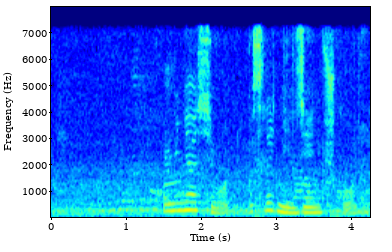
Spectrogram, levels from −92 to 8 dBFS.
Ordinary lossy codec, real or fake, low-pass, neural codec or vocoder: MP3, 48 kbps; real; 7.2 kHz; none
